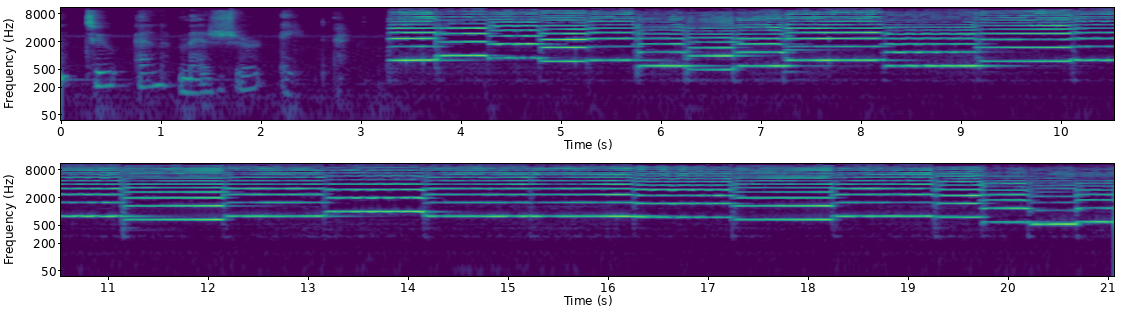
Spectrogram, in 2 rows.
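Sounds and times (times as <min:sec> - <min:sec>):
solo violin bowing sustained notes: 0:03.3 - 0:21.0.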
